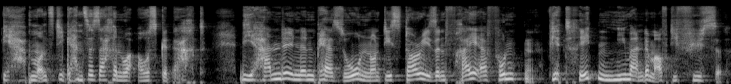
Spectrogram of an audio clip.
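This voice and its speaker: A woman plays a sensible, worried novelist in an audio drama. She explains things in an earnest, articulate way at a middling pitch. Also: moderate pace, close to an everyday voice. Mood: earnest, concerned. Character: composed, matter-of-fact woman novelist, worried but sensible.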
